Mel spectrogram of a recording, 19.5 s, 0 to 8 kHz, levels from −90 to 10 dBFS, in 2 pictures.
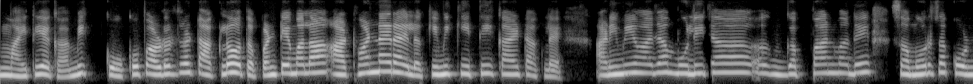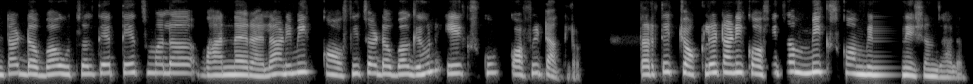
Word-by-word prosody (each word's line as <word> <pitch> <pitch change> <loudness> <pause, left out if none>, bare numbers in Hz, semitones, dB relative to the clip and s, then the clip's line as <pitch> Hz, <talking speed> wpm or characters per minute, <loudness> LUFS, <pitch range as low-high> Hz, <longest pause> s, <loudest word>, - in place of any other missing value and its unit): माहिती 215 +1 +2
आहे 240 - +5
का 175 -4 -6
मी 225 +7 +2 0.2
कोको 225 +1 +2
पावडरच 255 +4 +2
टाकलं 250 +2 +2
होतं, 280 -7 +6
पण 225 +2 +5
ते 275 - +6
मला 280 +1 +3 0.3
आठवण 265 +6 +2
नाही 330 +1 +5
राहिलं, 260 -9 +3
की 245 - +2
मी 250 +1 +6
किती 265 +1 -3
काय 245 -1 0
टाकलंय 195 -6 -6 0.4
आणि 230 +2 +3
मी 275 +3 +3
माझ्या 290 +1 -2
मुलीच्या 275 +1 -1 0.4
अ, - - -3 0.2
गप्पांमध्ये 280 +3 -3 0.3
समोरचा 255 +4 +1
कोणता 255 0 0
डब्बा 240 0 0
उचलतेय 255 +3 -4
तेच 295 0 -5
मला 285 0 -4 0.2
भान 225 +1 0
नाही 235 -1 +3
राहिलं 205 +1 -1
आणि 260 +1 0
मी 315 - +2 0.2
कॉफीचा 250 +4 -3
डब्बा 250 0 -1
घेऊन 285 +9 +1
1 270 0 -2
स्कूप 290 +1 -9
कॉफी 240 +4 -3
टाकलं. - - -7 0.6
तर 245 0 0
ते 315 - +1
चॉकलेट 280 +3 0
आणि 300 +1 +4
कॉफीचं 280 +3 0
मिक्स 315 +1 +2
कॉम्बिनेशन 230 -6 +2
झालं. 170 -2 -7
255 Hz, 155 wpm, -19 LUFS, 235-285 Hz, 0.6 s, होतं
